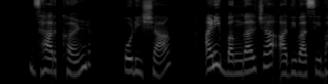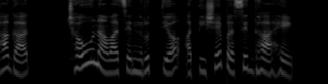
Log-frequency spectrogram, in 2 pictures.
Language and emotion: Marathi, neutral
